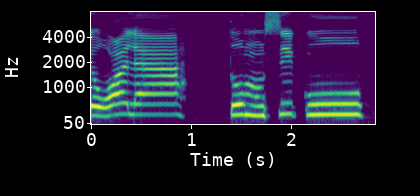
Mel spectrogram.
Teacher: तुमसिकू को थोड़ा सा खींचेंगे क्योंकि वाव साकिन से पहले पेश आ गया तो वाव मद्दा कहलाएगा और वाव मद्दा को एक अलिफ की मिकदार खींच कर पढ़ते हैं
